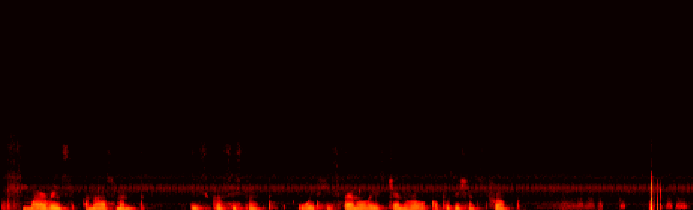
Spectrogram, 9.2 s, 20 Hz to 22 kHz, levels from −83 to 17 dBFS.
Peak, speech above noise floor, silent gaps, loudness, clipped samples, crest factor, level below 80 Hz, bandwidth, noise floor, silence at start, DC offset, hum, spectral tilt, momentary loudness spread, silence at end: -2 dBFS; 36 dB; none; -33 LUFS; under 0.1%; 32 dB; -76 dBFS; 7 kHz; -69 dBFS; 0 s; under 0.1%; none; -8.5 dB/octave; 16 LU; 0.1 s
